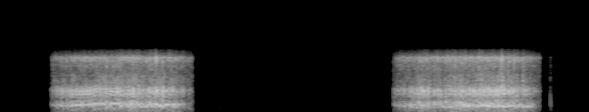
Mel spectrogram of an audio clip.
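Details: Two long, loud, rattling snores on inhalation from a sleeping wife, separated by a few seconds of silence; heavy snoring.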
